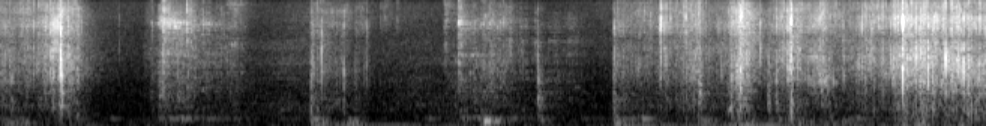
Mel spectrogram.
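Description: Fingers lift, flip and crinkle the plastic sleeve pages of a thick photo album. Irregular bursts of bright crinkling and rustling come with soft low thumps as the sheets turn and settle, and the clip grows denser and louder toward the end.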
